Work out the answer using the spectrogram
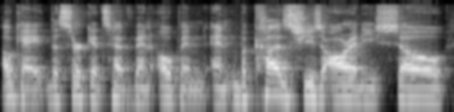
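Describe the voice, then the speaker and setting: A man who works as a holistic fitness coach, chatting as a podcast guest in a loose, rambling way full of "like" and "you know", and livening up when he gets excited. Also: fairly low pitch, unhurried. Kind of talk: casual conversational interview.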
